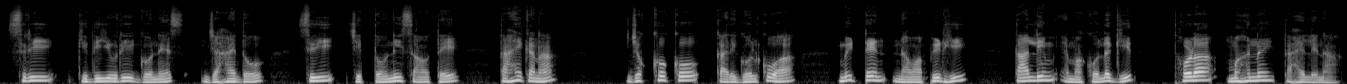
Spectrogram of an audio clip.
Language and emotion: Santali, neutral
